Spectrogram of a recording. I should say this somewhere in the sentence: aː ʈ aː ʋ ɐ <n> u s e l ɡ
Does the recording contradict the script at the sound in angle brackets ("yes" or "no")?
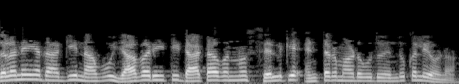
yes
